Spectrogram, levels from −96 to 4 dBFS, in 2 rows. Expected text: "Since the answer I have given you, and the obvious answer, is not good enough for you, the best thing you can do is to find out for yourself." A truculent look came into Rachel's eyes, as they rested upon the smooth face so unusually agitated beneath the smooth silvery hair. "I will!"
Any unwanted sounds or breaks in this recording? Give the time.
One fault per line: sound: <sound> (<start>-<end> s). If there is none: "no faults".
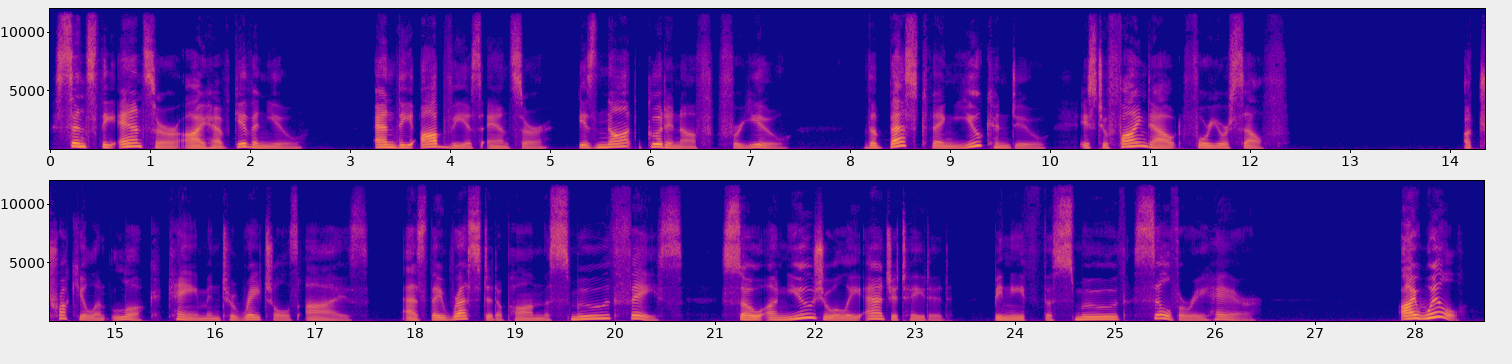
no faults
